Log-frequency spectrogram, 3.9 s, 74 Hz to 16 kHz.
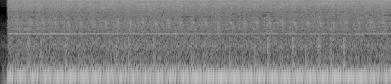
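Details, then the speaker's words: Ford Capri V8, warm after about 10 miles, oil pressure very low at idle: steady low rumble with a regular knock about four a second; owner suspects a spun rod bearing. "What I think's happening is the main bearing has been spun on one of the conrods, or the rod bearing, I'm not sure what they're really called, and it's knocking like heck."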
